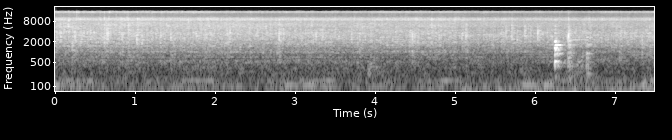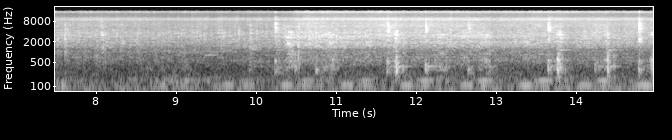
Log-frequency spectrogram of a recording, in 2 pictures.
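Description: Oil sizzling steadily in a wok as dried fish and ground spices fry with chopped onion and green chilli. A single clank about six seconds in, then from about ten seconds in a steel spatula scrapes and knocks against the wok as the mixture is stirred.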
